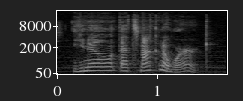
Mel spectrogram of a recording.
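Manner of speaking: put-on Valley Girl accent and voice. Voicing a voice the party hears but cannot see: Valley Girl accent. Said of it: "Does it say that in the Valley Girl accent?".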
